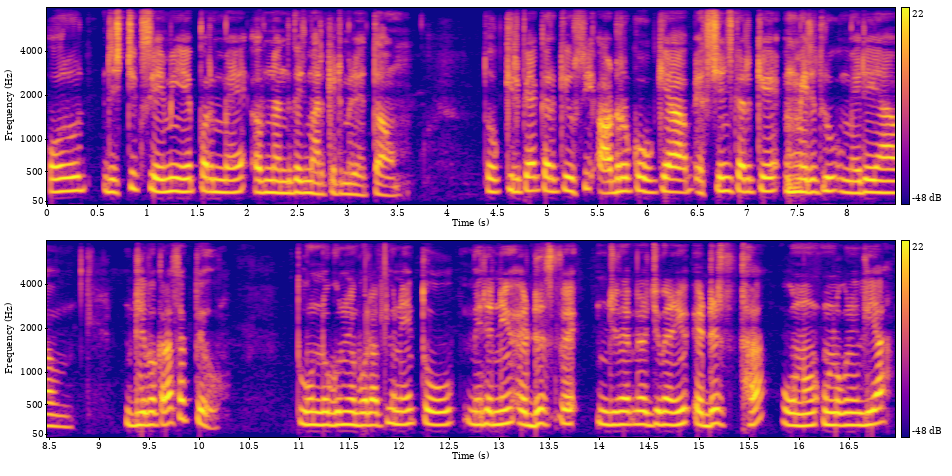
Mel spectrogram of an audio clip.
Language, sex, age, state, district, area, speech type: Hindi, male, 18-30, Uttar Pradesh, Ghazipur, urban, spontaneous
